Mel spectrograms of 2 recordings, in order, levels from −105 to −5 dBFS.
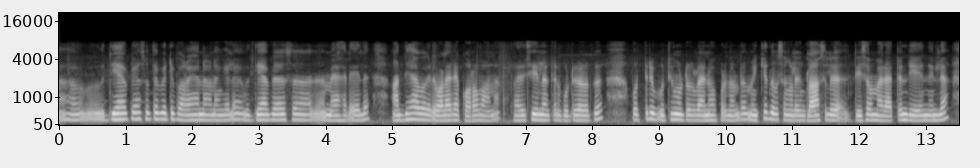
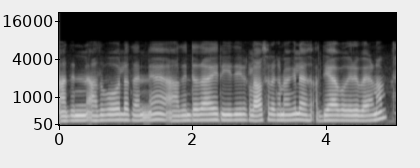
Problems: low volume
